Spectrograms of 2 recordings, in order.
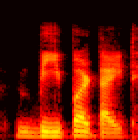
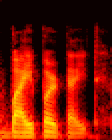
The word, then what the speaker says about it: bipartite: Okay, तो जैसे हम लोगों ने कल क्या किया था, ये बीपर्टाइट या बाइपर्टाइट, बाइपर्टाइट बोलना ज़्यादा बेटर है क्योंकि बाई पार्ट में करता है हम लोग का, है ना। तो बाइपर्टाइट प्रोनाउंसिएशन ज़्यादा करेक्ट है।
